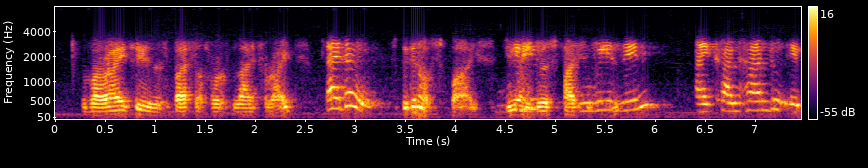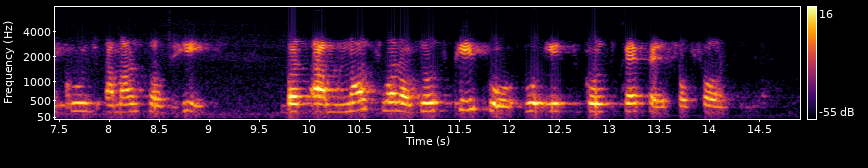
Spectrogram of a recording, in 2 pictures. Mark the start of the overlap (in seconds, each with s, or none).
4.4 s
